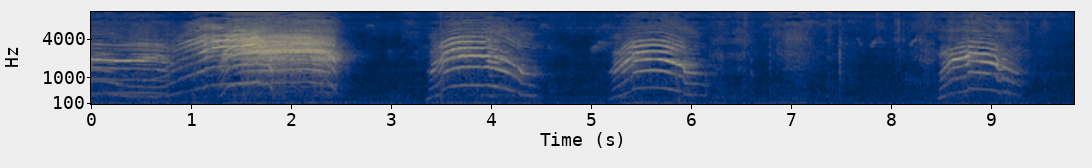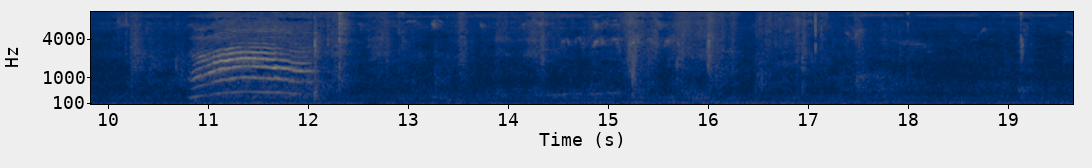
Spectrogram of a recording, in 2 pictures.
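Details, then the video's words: Cats fighting over a female: a loud harsh opening howl followed by four shorter arched yowls spread over twelve seconds, then several seconds of near silence with faint background noise. "suara kucing berantem rebut janda"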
